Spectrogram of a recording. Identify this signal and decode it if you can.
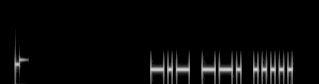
Morse code, heard as a keyed tone, about 28 wpm, 700 Hz. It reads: KG5
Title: Callsign Prefixes for Top 25 DXCC - 28wpm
